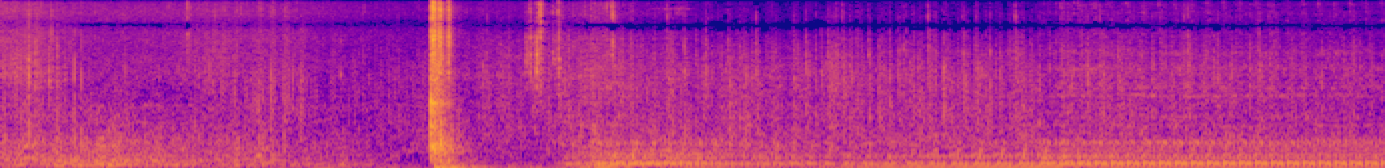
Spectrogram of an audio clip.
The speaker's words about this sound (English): Mrs. Tomlinson pulled the truck out of the Embry's driveway and drove down the road.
